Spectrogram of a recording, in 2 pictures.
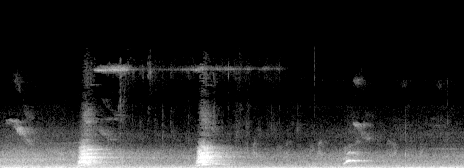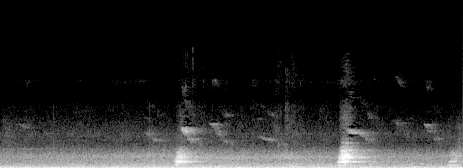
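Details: Neighbour dog noticing a cat eating nearby gives short, sharp barks, about five spaced irregularly, over a steady low background rumble.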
